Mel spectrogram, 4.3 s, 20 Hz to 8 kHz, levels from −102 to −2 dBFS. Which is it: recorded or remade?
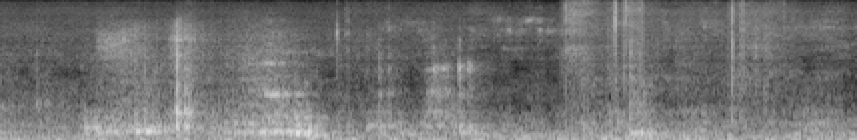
remade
